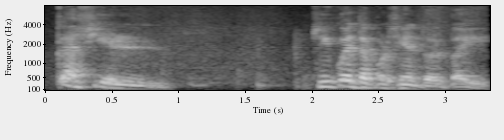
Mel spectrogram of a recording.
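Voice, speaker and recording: A man speaks with a Rioplatense accent. His pace is fairly slow. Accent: Argentine Spanish (rioplatense). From Argentina. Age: 80s+. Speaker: political speaker and author. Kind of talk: personal monologue talk. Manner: halting with repetitions.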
